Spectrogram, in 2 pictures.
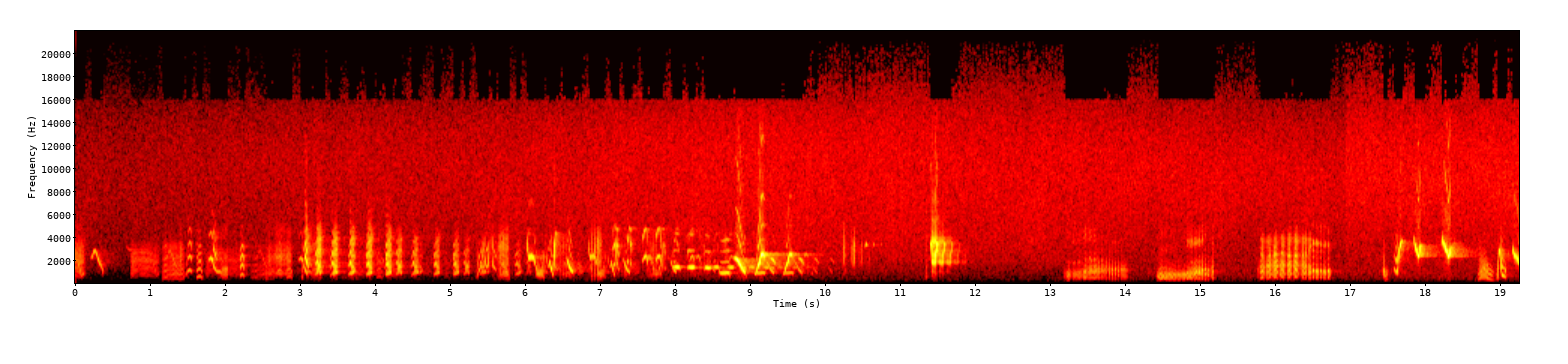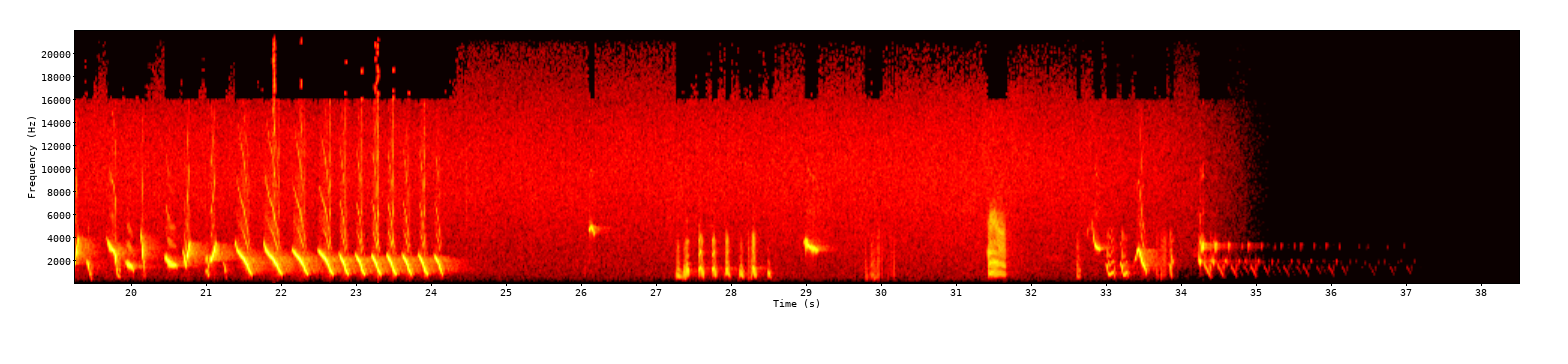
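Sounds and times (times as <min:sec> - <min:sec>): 
busy birds chirping: 0:00.0 - 0:10.8, 0:11.4 - 0:11.9, 0:17.4 - 0:24.3, 0:27.2 - 0:30.0, 0:31.4 - 0:35.2.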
